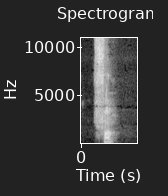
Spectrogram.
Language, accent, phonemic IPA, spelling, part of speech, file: French, Canada, /fɑ̃/, fend, verb, LL-Q150 (fra)-fend.wav
- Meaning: third-person singular present indicative of fendre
